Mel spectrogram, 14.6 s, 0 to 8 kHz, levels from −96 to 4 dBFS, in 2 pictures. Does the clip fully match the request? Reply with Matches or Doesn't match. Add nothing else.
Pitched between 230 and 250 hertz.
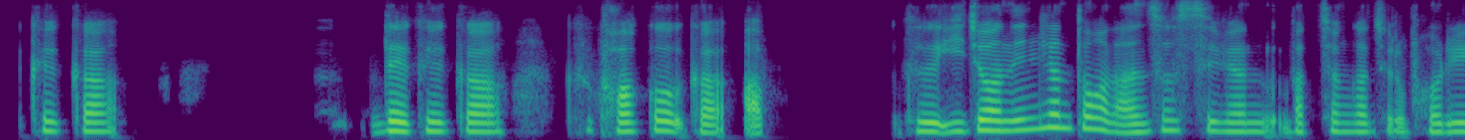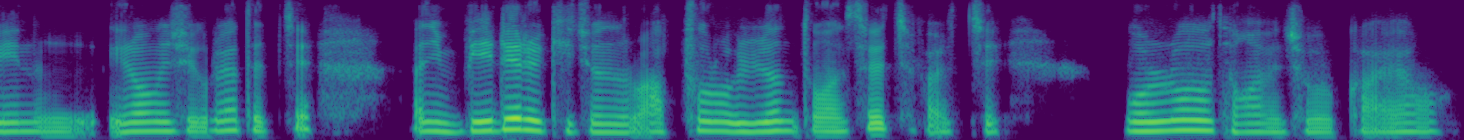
Doesn't match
